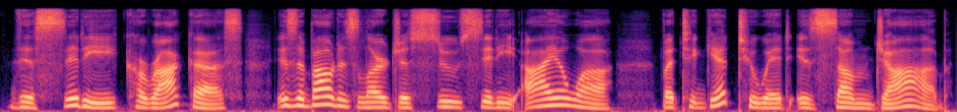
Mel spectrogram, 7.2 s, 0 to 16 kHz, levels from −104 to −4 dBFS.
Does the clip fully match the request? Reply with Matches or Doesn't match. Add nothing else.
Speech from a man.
Doesn't match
